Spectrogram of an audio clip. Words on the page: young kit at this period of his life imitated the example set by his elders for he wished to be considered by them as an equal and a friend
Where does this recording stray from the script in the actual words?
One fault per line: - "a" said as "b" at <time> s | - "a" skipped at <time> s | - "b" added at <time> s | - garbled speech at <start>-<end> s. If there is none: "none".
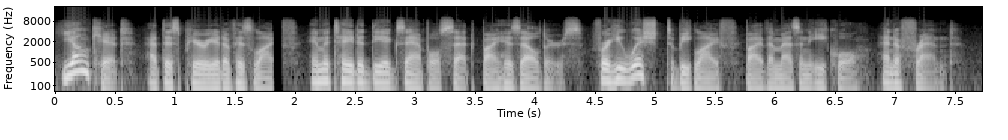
- "considered" said as "life" at 5.3 s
